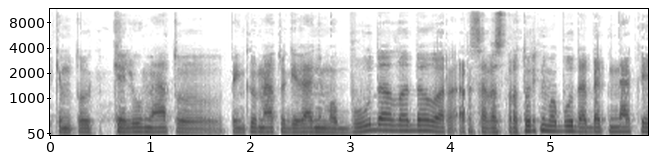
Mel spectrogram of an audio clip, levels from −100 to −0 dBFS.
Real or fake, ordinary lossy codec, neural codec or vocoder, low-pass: real; AAC, 32 kbps; none; 10.8 kHz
